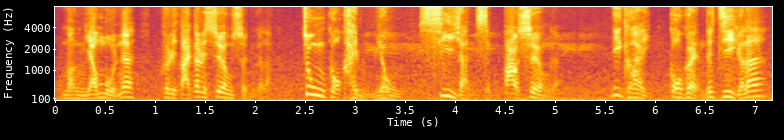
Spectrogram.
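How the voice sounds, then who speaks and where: A male actor voices a dutiful army captain from China in a video game. His mid-pitched voice moves in a lively way. He sounds deferential and assuring, with clear background noise around him. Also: brisk, natural voice. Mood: confident, dismissive. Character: dutiful Chinese army captain reporting to superiors. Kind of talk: scripted video game dialogue.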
